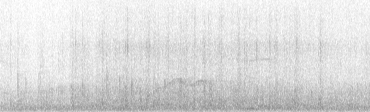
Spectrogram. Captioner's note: crowd clapping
